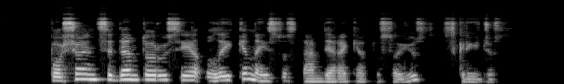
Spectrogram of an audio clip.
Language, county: Lithuanian, Alytus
